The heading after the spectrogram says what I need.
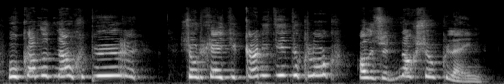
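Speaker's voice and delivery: indignant sheep. Acted. Sheep Veronica protesting to the minister, indignant high voice. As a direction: object like a fussy little sheep.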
